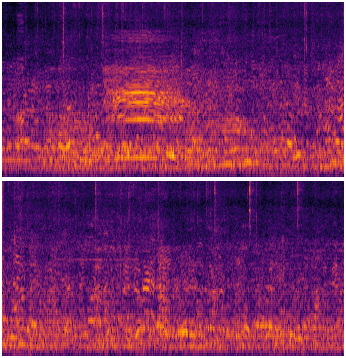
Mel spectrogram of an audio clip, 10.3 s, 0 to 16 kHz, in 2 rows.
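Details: Dry, bony cows at the Aftabganj cattle market on 2 May. A deep, drawn-out moo rises above the crowd near the start, with steady market chatter and bargaining voices throughout.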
